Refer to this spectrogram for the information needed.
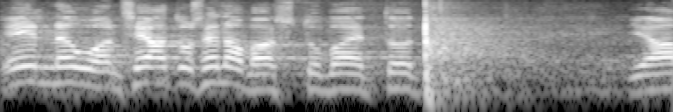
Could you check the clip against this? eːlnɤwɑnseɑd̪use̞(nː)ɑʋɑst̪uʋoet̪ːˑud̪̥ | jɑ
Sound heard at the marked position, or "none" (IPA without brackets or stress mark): n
